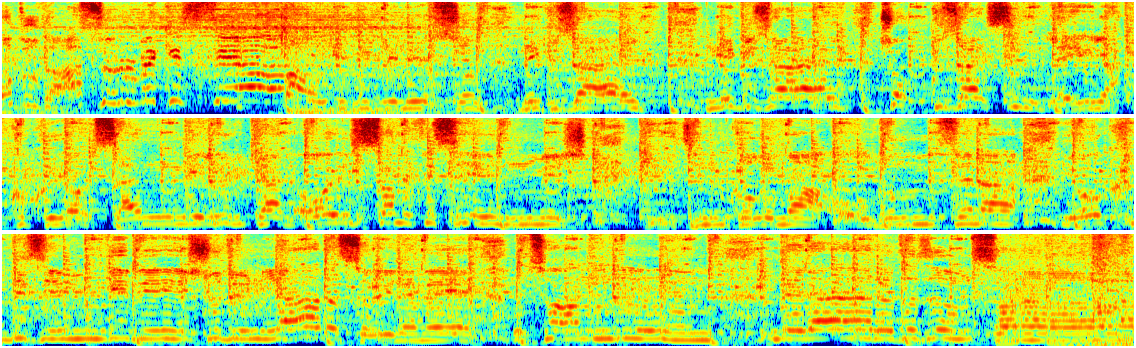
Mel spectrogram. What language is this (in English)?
Turkish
